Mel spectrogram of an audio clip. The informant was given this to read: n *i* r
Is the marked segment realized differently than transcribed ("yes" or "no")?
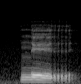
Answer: yes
